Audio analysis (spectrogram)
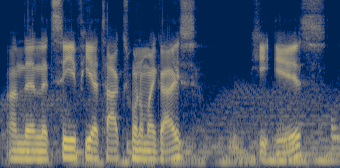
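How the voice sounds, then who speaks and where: A man's voice: fairly low pitch, normal speed, over music. A man giving casual card game commentary, thinking aloud and hedging his choices as he plays.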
